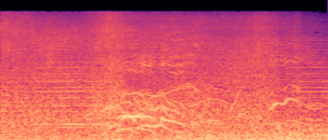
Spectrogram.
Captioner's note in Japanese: 観客たちの悲鳴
